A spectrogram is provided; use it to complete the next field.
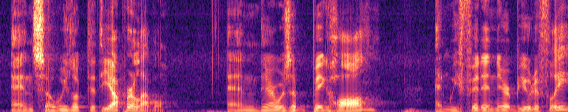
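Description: A normal speaking voice with an American accent, a moderate pace, and ordinary pitch variation. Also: man. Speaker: community band conductor. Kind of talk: interview, reminiscing.

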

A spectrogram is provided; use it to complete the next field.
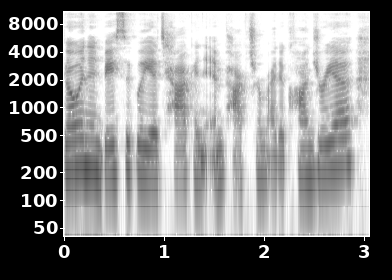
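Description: A woman with an American accent has a normal speaking voice at a medium pitch, speaking at a moderate pace with fairly even intonation. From Texas panhandle. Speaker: dietitian. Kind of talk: casual chat.

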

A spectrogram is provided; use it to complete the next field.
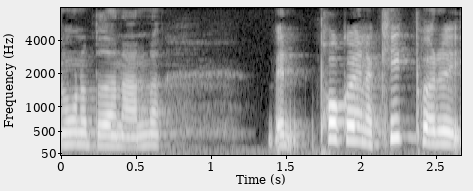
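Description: This woman's voice sits at a fairly high pitch, recorded very cleanly against a silent background. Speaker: podcast co-host. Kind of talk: casual chat. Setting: hotel room. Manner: energetic.

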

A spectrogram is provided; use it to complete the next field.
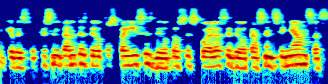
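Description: A woman speaks at a moderate pace with ordinary pitch variation over noticeable background noise. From Ukraine (Kherson, Odessa). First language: Russian (speaking Spanish). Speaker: concert pianist and piano professor. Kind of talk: interview.

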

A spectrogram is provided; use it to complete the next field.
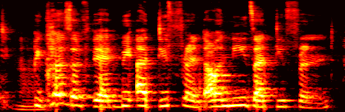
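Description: Her pitch fairly high and her intonation fairly even, a woman speaks at a moderate pace against noticeable background noise. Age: 20s. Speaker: feminism discussion guest. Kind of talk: casual chat.

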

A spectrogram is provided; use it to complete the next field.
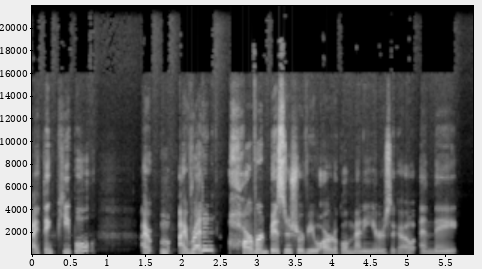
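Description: A woman talks at a fairly quick pace with medium pitch and ordinary pitch variation, in a plain, everyday voice. The sound is dry and close with no echo. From Philadelphia. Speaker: reality TV podcast host. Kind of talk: casual chat.

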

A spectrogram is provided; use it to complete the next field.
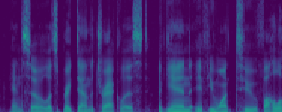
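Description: A man with an American accent, very deep and low in pitch, at a fairly quick pace with fairly even intonation, on a very clean recording with a silent background. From Oklahoma City, US. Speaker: podcast host, music enthusiast. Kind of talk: solo monologue about music playlist.

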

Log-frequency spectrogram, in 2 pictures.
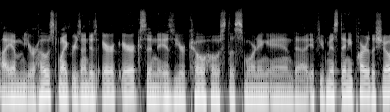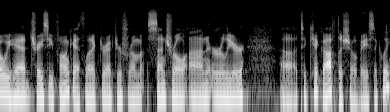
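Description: A man with a plain, everyday voice at a fairly quick pace, on a very clean recording with a silent background. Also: medium pitch for a man. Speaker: radio host. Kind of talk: radio DJ patter: station ID, time check, show promo. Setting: radio studio. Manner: warm, brisk, upbeat, announcer-style.

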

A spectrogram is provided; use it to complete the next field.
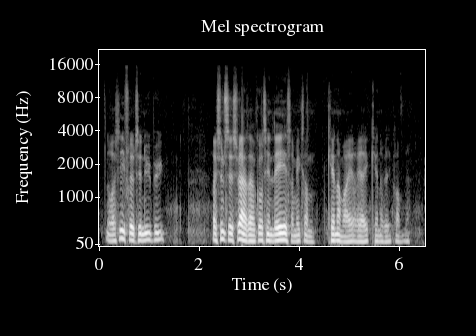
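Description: A man with a dark, mellow tone talks at a medium pitch and a very fast pace. His speech is broken by long, frequent pauses. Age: 50s. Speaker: lay preacher. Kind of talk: sermon. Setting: church.

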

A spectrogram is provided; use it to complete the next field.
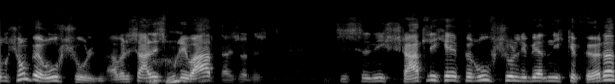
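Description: A man with a high pitch and a bright, sharp tone speaks with lively intonation, the sound dry and close with no echo. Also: big swings in loudness. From Austria, Innviertel (Upper Austria). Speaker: baker and business owner. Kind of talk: interview. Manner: halting.

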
